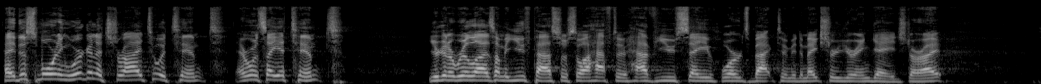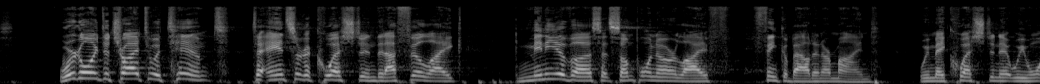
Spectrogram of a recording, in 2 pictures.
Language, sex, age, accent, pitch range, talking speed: English, male, 20-39, American, 145-210 Hz, 195 wpm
